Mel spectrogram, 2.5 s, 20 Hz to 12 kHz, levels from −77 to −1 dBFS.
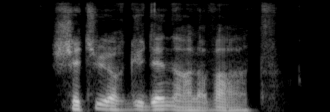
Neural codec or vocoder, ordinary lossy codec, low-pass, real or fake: vocoder, 44.1 kHz, 128 mel bands, Pupu-Vocoder; Opus, 24 kbps; 10.8 kHz; fake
